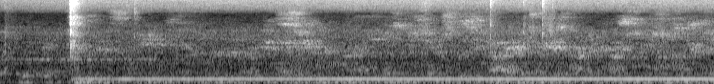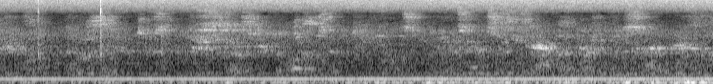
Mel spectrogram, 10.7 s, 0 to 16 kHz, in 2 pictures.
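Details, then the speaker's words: Startup of a 52" Home Decorators Tahiti Breeze ceiling fan, filmed up close: a soft, steady mid-pitched motor tone holds level as the blades gather speed. Quiet, even, normal motor running, though the owner notes a slight hum and a little wobble on medium and high. "You guys can just kind of see the blade spin up as you do the startup noise, and listen for the motor sound. So you can kind of judge it from there."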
